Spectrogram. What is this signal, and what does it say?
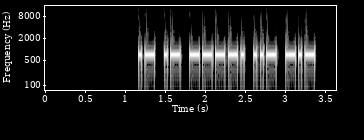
Morse code, heard as a keyed tone, about 30 wpm, 700 Hz. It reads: AA9UK
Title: USA Call Signs - 5 Characters - 4x Character Spacing - 30wpm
